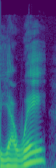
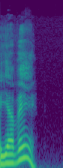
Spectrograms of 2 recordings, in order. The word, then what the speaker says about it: Yahweh: Aún estos 4 consonantes comúnmente se pronuncian como Yahweh o también a veces como Yahvé o Yah, así también como la acepción común de Jehová o Jehová.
